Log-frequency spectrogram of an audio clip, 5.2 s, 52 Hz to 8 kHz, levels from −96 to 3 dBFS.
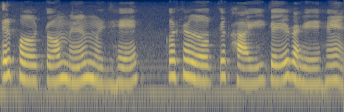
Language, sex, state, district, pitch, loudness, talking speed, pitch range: Hindi, female, Madhya Pradesh, Umaria, 215 Hz, -18 LUFS, 115 wpm, 195-240 Hz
